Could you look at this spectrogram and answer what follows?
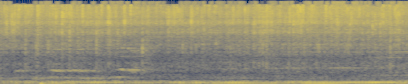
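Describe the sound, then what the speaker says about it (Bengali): Onion and chopped green chilli frying in a pan for a mixed-vegetable paratha filling, a steady close sizzle and crackle running throughout with a low hum underneath and no interruption. "পেঁয়াজ দিলাম একটা একটা সব আস্তে আস্তে দিলাম পেঁয়াজ তারপরে দেখো লঙ্কা কুচি"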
